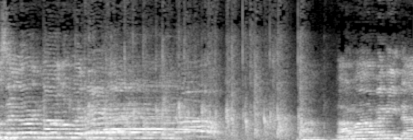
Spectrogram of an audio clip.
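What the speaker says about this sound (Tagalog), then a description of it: "Palakpak sa Lord, mga kapatid." Congregation clapping during a Sunday praise and worship service in church, a rough wash of hands and cheers rising under a loud singing or shouting voice, briefly clearer in the middle before the voice returns.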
